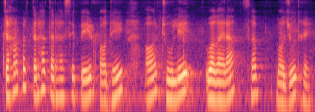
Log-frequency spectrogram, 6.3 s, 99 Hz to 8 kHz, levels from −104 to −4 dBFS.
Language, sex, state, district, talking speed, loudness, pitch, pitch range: Hindi, female, Bihar, Madhepura, 105 wpm, -20 LUFS, 190 Hz, 170-205 Hz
